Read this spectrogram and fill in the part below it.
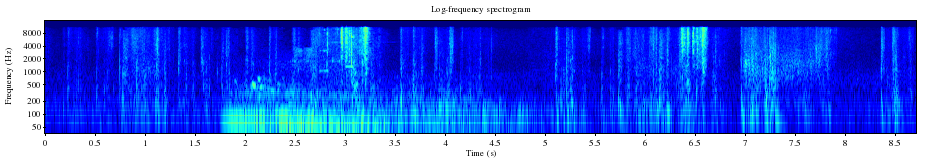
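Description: Quick footsteps tap along a hard path as a game character runs.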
